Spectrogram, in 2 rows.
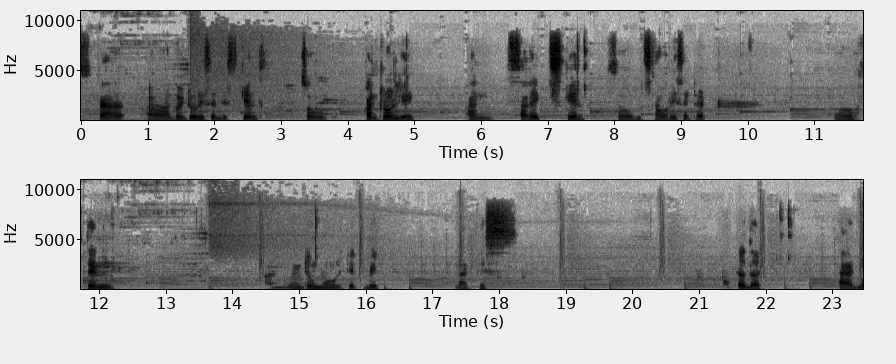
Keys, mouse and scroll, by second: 4.6 ctrl+a, 10.0 click, 11.6-11.9 scroll down 1, 12.0 KP_7, 13.2 click, 13.6-13.9 scroll up 1, 15.2-20.3 drag.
